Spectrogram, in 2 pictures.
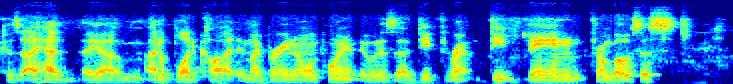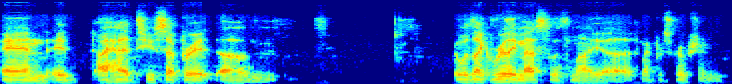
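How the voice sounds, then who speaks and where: Deep-voiced young man, rambling and unsure. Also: fairly even intonation, measured pace. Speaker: player. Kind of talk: casual chat. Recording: dull lo-fi sound.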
